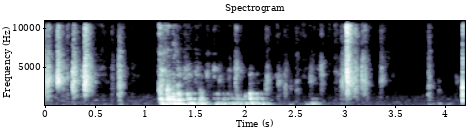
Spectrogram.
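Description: Takadai tama (weighted braiding bobbins) clicking and knocking together as they are lifted and moved across the stand, with a longer, louder clatter about a second in and a few more clicks near the end.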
